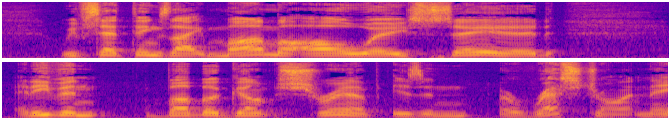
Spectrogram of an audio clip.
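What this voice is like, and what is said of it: Usual voice. Nothing is said of it.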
